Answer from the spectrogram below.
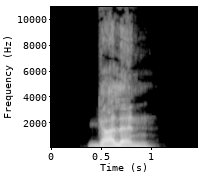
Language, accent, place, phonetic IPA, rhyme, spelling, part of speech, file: German, Germany, Berlin, [ˈɡalən], -alən, Gallen, noun, De-Gallen.ogg
- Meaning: plural of Galle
